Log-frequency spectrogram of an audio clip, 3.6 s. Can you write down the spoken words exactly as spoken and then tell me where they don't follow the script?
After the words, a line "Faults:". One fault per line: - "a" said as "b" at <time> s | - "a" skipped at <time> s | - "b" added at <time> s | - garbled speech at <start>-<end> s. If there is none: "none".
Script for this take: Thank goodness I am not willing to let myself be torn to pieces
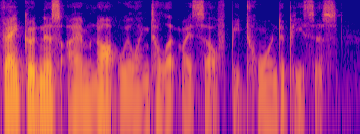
Thank goodness I am not willing to let myself be torn to pieces
Faults:
none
